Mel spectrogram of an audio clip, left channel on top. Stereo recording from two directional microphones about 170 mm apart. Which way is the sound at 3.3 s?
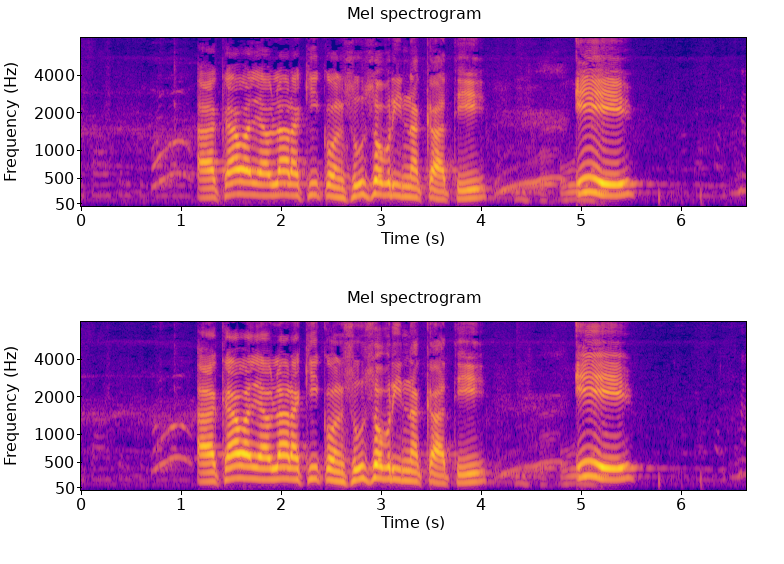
20° right (ahead or behind).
